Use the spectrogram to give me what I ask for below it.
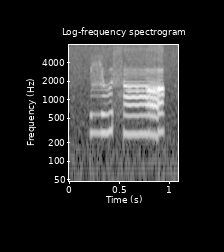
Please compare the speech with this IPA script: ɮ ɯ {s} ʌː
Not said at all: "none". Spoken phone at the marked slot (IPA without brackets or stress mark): s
